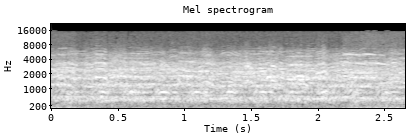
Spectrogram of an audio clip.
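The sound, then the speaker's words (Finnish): A dense, continuous chorus of kittiwake seabirds calling over the sea and in the air at their colony on a cliff of a long-abandoned Arctic Ocean trading post, some fishing, some floating on the water, many overlapping raucous cries blending into a steady, bright clamour with no pauses and no voices. “Muutamat ovat kalastushommissa, mutta useimmat vain ilman aikojaan huutavat ja häiläävät merellä tai ilmassa.”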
